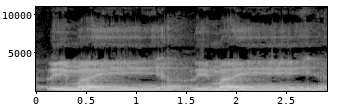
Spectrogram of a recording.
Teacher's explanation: Hukumnya adalah idgham biguna. Jadi langsung ya dimasukkan, nunnya tidak dibaca.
